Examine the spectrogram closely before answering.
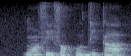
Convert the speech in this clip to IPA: ɡ ɔ̃˧ s i˨ s ɔ˨ k o˨˦ d i˧ ɡ a˨

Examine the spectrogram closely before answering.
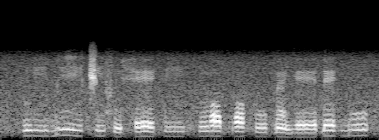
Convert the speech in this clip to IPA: ŋ iː˧ b i˦ ɣ i˧ t͡ʃ i˧ f ĩ˨ h eː˧ k͡p i˧ | ŋ ɔ˧ b ɔ˧ k u˨ ɓ ɛ̃˨ j eː˨ ɗ e˦ ɡ͡b u˦

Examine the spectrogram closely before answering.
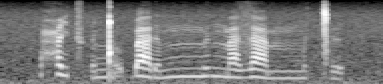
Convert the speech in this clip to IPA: ħ i t͡sʼ ə ŋ͡ǃ o̰ ɓ a ɾ ɘ mː ʏ ŋ͡m a z a mː ɘ ǀ ʏ

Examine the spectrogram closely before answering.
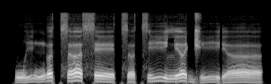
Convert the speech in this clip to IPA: w i˩˧˩ ŋ ə˧˥˧ t͡s ɜ˧˥˧ s eː˧˩ t͡s ə˩˧˩ t͡s iː˧˥˧ lʲ ɜ˧˥˧ d͡ʒ iː˩˧˩ ɾʲ ɜː˩˧˩

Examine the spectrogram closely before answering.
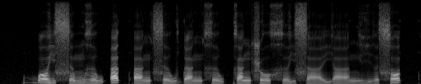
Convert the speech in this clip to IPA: ɓ ɔ˧ j s ə˨˩˦ m ɣ ə˨˩ w ʔ a˦˥ t̚ ʔ a˨˩˨ ŋ s ə˨˩˦ w ɗ a˨˩ ŋ x ə˨˩ w k a˧ ŋ ʂ o˧ x ə˨˩˦ j s aː˨˩˨ j aː˨˩˨ n ɣ i˨˩ ə̯ s ɔ˦˥ t̚

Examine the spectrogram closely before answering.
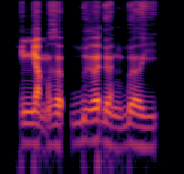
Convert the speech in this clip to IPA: ɲ a̰˧˨ m ɣ ə˨˩ p̚ ɓ ɨ˨˦ ə̯ ɗ ə̤˨˩ n ɓ ə̤˨˩ j

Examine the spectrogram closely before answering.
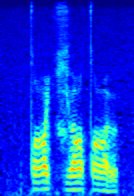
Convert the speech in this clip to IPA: tˤ y t͡ɕ ɤ tˤ ɤ

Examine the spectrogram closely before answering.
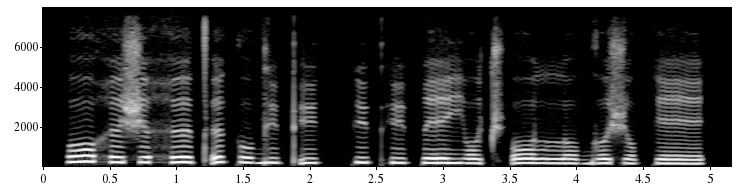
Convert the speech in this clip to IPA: o h ɘ ʃ ɘ h ɘ tʼ ɘ k o ɡ y pʼ y kː y pʰ y p e j o t͡ʃʼ o lː o ɡ ʊ ʃ o k e

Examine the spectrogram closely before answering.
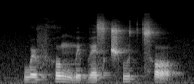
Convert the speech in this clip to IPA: w ə˞ v h o ŋ m e b ɛ s t͡ʃʰ u t t͡sʰ ɔ

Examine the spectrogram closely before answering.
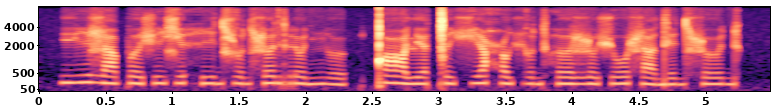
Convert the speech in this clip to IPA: j i ɮ a p ə ʃ i ɕ e h i d ɕ o d ɬ ə d r ɵ d ɲ ɵ | ǃ ɑ lʲ a ǀ ɪ ç e ħ o ç o d h ə ɮ ɵ ʃ o ɬ a d e d ɬ ɵ d

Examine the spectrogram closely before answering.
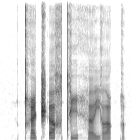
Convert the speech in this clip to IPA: qʰ ɪ˧ t͡ʃʼ ɜ˦ χ tʼ i˧ h ɜ˨ j ʌ˨ q

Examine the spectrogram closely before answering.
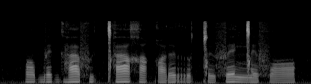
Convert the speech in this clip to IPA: ɔ b ɛ ɡʱ a f ɨ ǀʰ a χ a q o ɾ ə r o ǀ ø f ɛ ŋ͡ǀ ɛ f ɔ

